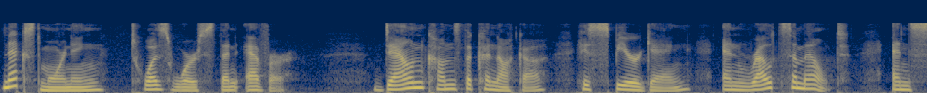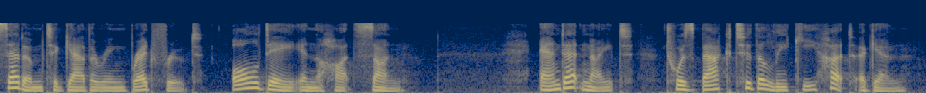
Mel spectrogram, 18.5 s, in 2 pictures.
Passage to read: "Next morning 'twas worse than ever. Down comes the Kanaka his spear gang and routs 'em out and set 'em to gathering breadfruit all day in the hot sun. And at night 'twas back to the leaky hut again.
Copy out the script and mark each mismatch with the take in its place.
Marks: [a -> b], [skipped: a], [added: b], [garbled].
"Next morning 'twas worse than ever. Down comes the Kanaka his spear gang and routs 'em out and set 'em to gathering breadfruit all day in the hot sun. And at night 'twas back to the leaky hut again.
